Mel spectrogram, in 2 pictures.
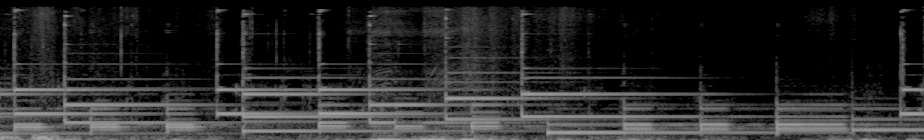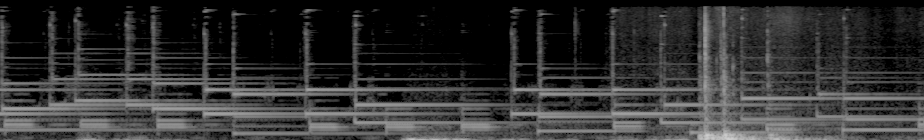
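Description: Background music plays on its own, a bright chiming melody of bell-like notes moving in a steady, looping pattern over low tones, fairly loud throughout, with a brief noisy burst near the end.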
